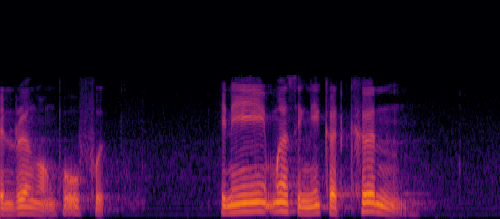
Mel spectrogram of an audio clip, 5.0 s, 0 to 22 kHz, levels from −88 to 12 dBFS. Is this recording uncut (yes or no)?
yes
